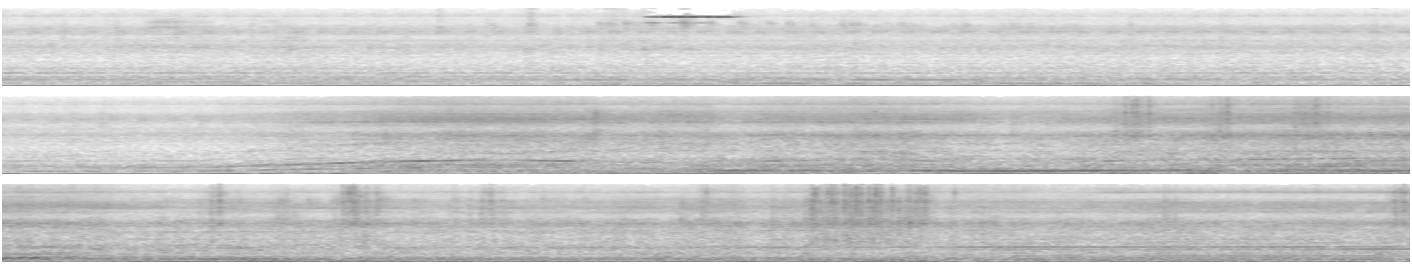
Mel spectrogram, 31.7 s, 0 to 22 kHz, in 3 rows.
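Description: A Scania K320UB bus's diesel engine heard from inside the saloon, running at a steady low note for about the first twelve seconds. Then the engine note climbs, drops back and climbs again several times as the bus accelerates through its gears, before settling into a steady note near the end.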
